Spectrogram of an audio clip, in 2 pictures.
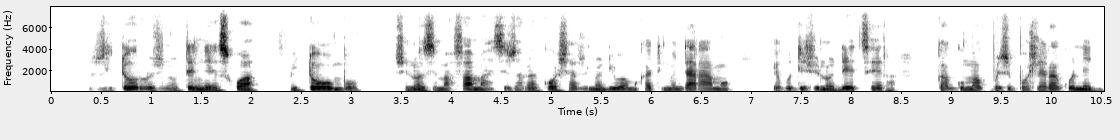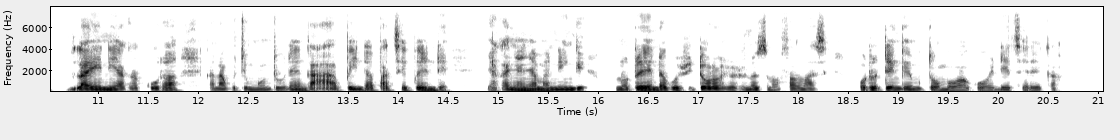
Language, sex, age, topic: Ndau, male, 18-24, health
